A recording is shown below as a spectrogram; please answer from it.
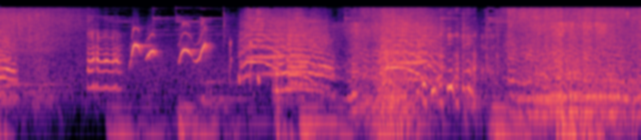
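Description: Cartoon soundtrack: background music with steady bass notes, over which come high, wavering and sliding squeaky cartoon sound effects, most of them about a second to four seconds in.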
